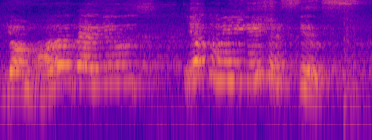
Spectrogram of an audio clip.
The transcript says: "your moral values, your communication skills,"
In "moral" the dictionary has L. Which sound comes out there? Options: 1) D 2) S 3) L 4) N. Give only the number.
4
